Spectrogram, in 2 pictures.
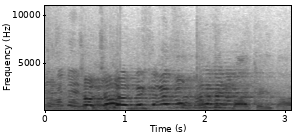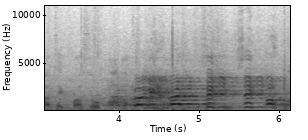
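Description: Men's voices calling out to each other during play in a five-a-side football game, with no words coming through clearly.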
